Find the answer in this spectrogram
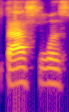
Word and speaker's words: Bacillus: And it is called, and I don't know how to pronounce it. I'm going to call it bacillus.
